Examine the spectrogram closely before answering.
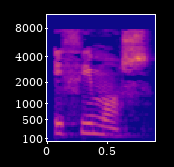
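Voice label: "hicimos", Spanish; verb-conjugator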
